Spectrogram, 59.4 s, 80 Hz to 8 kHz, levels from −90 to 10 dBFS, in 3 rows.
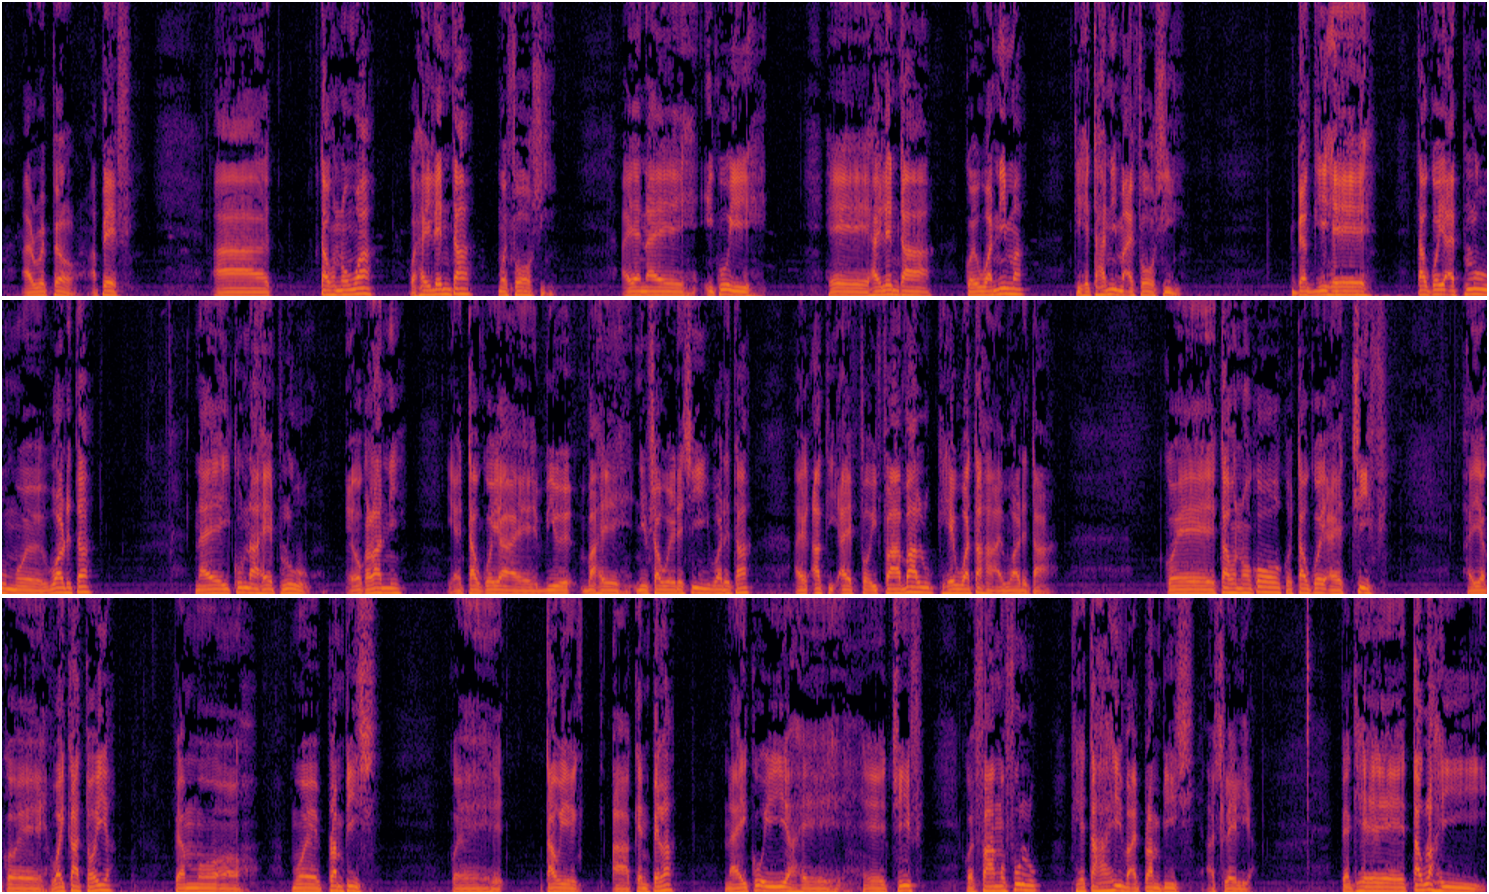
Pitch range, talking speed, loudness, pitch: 95-115 Hz, 100 wpm, -23 LUFS, 110 Hz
